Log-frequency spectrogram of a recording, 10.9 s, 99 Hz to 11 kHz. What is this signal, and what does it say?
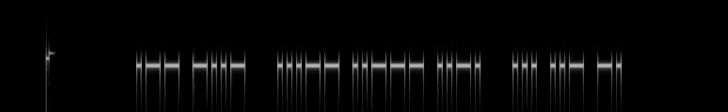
Morse code, heard as a keyed tone, about 17 wpm, 700 Hz. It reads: WX 32F SUN
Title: Practice QSO - Exchange 2 - Info - 17wpm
